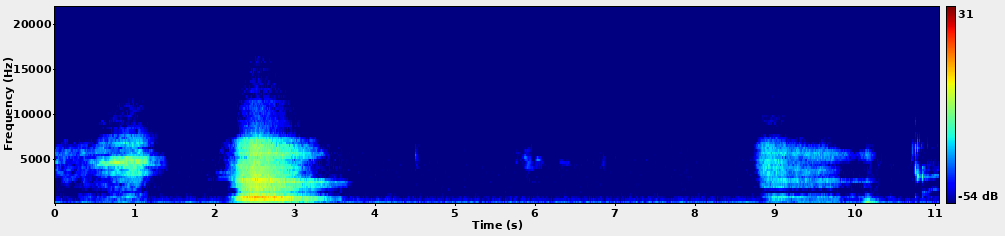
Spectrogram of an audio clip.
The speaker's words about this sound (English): we'll take two breaths together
